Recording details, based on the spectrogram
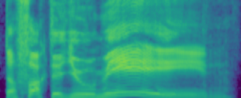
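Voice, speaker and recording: A man's voice: high-pitched, wildly swooping pitch, extremely slow, bright, forceful tone, no echo. A young man of Thai heritage chatting casually on a live stream, reading chat aloud, swearing and laughing often. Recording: faint music behind.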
